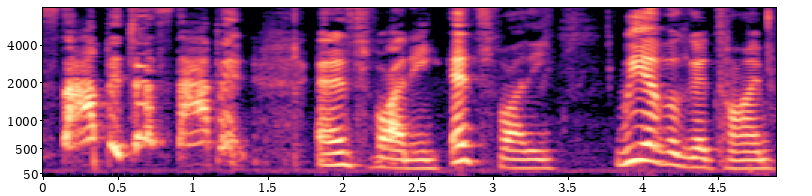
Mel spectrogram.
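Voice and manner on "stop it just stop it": mock very high giggling, laughing voice. Retelling how she protested during the heel scrub, imitating laughing while protesting. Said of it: "I can't stop laughing".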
